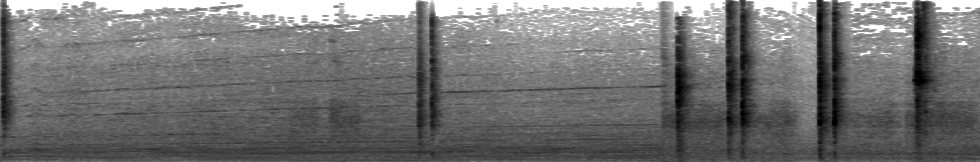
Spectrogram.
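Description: A racing car engine roars steadily, shifting through gears.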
